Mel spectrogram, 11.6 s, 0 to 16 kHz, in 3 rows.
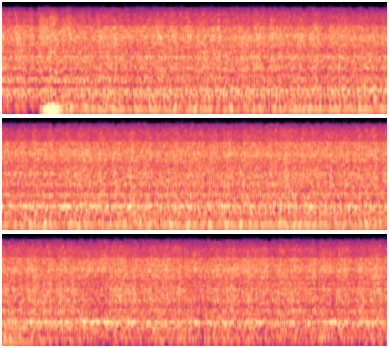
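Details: Isuzu 4BC2 diesel after injection pump cleaning and calibration/setting to cure hard starting: steady, loose but even diesel clatter at idle with no stumbling or dying; normal idle.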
